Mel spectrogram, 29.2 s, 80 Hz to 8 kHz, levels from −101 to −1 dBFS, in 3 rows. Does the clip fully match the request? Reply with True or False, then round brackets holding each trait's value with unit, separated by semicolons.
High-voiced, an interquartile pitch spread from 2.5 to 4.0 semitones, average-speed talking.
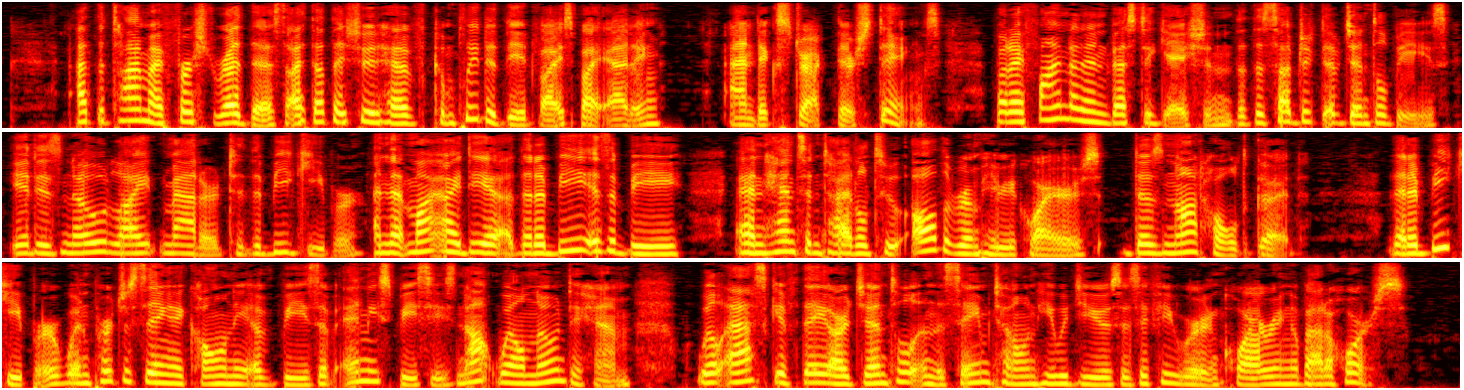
False (195 Hz; 3.7 semitones; 210 wpm)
